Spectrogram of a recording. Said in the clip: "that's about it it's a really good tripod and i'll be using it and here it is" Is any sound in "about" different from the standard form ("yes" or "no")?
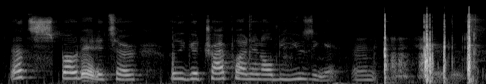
yes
